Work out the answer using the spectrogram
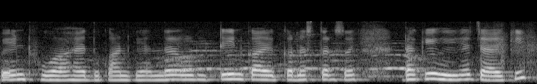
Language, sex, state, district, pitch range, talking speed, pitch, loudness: Hindi, female, Delhi, New Delhi, 200-235 Hz, 190 wpm, 220 Hz, -14 LUFS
